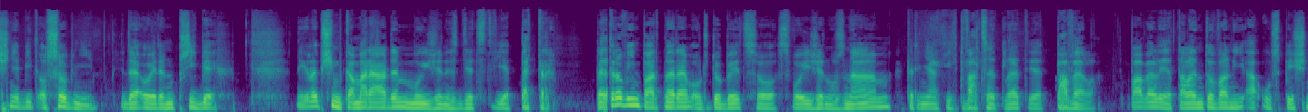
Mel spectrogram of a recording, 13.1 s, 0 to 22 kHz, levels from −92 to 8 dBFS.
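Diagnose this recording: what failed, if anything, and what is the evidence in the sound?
A brief noisy smear replaces the sound from 6.04 to 6.07 s, about 30 ms, fitting three 10 ms lost LE Audio frames; the LC3 decoder refilled the gap from the previous spectrum with random signs.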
